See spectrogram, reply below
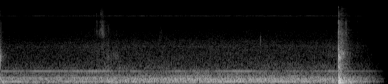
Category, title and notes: Sound effects > Other mechanisms, engines, machines
DOORAppl-Samsung Galaxy Smartphone, CU Hussman Large Industrial Freezer Door, Open, Close Nicholas Judy TDC
A Hussman large industrial freezer door opening and closing. Recorded at Target.
close, foley, freezer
